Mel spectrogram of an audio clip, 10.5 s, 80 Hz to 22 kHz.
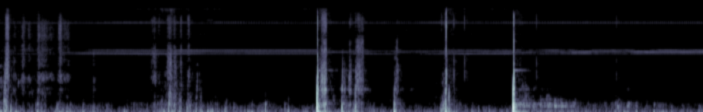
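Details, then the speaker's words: Ceiling chandelier with one burnt-out lamp: faint, constant high-pitched whistle in a quiet room with occasional clicks, loud enough to prevent sleeping; high-pitched whistle from a failed lamp. "смотрите хочу вам пожаловаться сегодня включил люстру лампа 1 перегорела при этом не просто перегорела еще с ее себя"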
